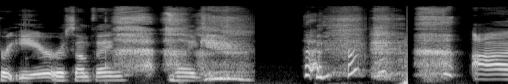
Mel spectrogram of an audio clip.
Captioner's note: laughs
